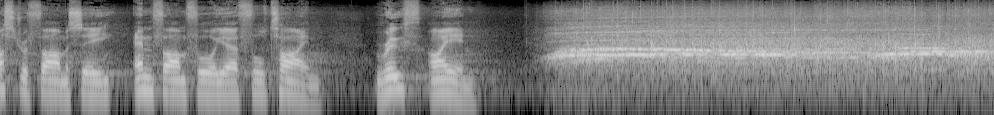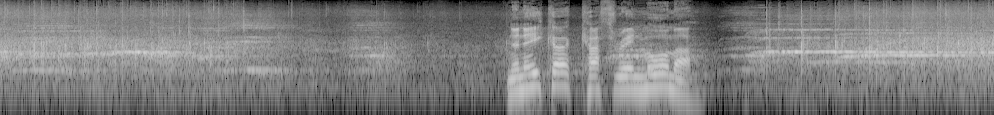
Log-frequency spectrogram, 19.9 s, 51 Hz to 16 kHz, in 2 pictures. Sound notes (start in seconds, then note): 9.4 applause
